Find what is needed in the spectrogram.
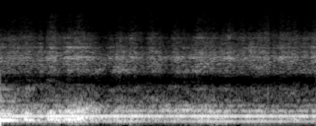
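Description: Pause between speech on a video call: low background noise with a steady faint hum, and a faint murmur of a voice right at the start.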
